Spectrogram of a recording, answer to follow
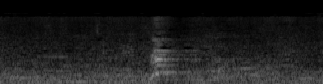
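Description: Murmur of people talking, broken about a second in by one short, high-pitched cry, the loudest sound here.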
